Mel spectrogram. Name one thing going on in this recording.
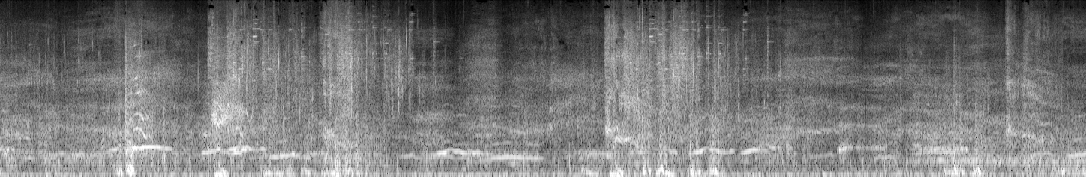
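Zombies growl and groan nearby.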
